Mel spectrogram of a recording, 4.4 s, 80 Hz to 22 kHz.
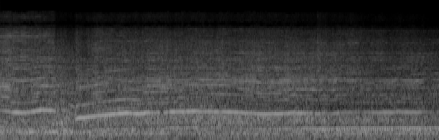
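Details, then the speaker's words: Snowmobile with 700 two-stroke engine (XLT Indie special) on test run in snow: high, sustained scream holding nearly flat in pitch without dropping under load, little traction, spinning at insane RPM; over-revving, clutching needs setting up. "unfortunately not much traction yep saw that and it's still turning insane amount of RPM"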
